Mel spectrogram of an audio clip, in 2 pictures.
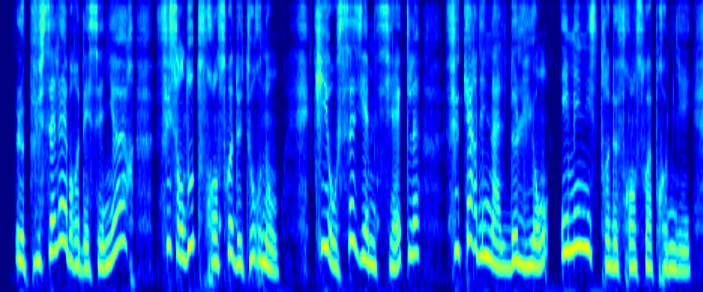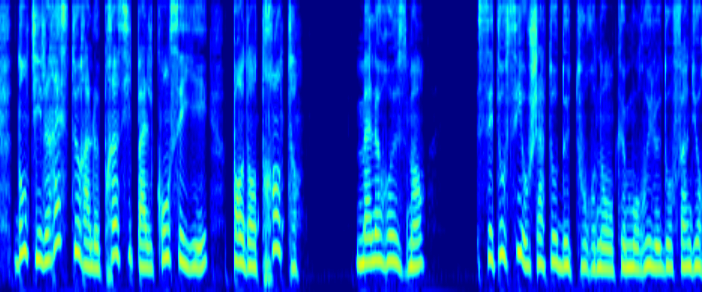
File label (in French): narratrice et enfant; TOURNON et François 1er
